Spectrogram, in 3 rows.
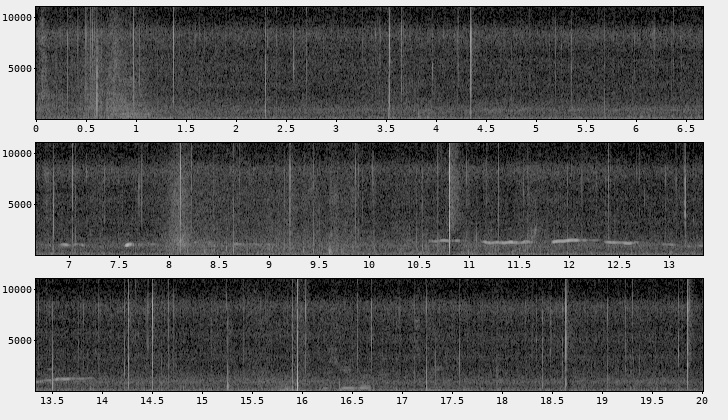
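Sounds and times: campfire crackling and popping: 0:00.0 - 0:20.0
faint wavering whistle: 0:06.8 - 0:09.1, 0:10.5 - 0:14.0.

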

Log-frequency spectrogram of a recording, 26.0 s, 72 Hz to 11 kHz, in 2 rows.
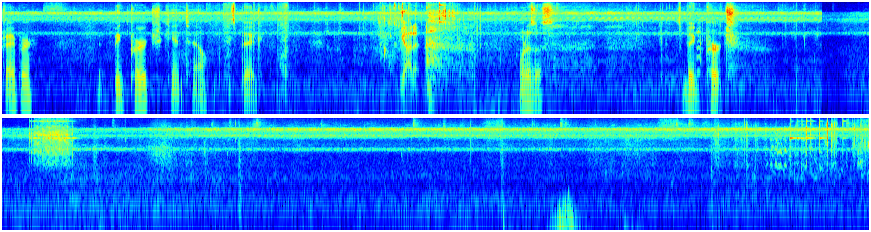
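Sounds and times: night insects trilling: 0:00.0 - 0:26.0.

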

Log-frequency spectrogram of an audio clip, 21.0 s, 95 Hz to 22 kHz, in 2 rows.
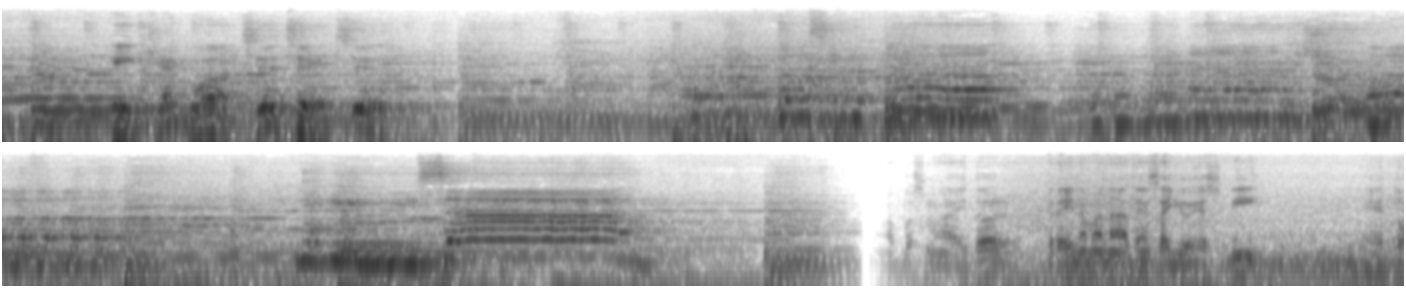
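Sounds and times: karaoke song with guitar: 0:00.0 - 0:16.4
person singing long notes: 0:05.0 - 0:11.9, 0:12.7 - 0:15.6.

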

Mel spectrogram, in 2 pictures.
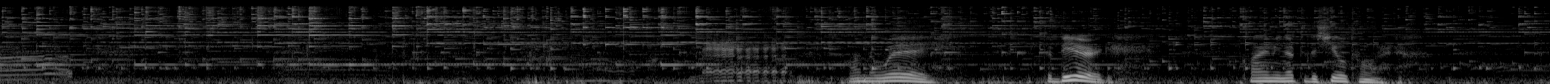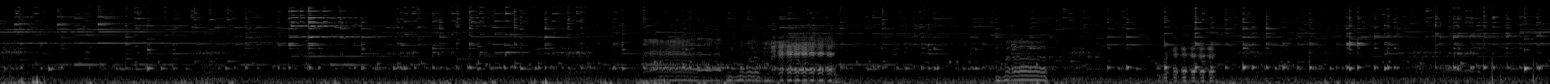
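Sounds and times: livestock bleating: 0:00.0 - 0:00.8, 0:07.0 - 0:08.0, 0:21.9 - 0:23.9, 0:25.4 - 0:26.0, 0:27.2 - 0:27.7
animal bells clanking: 0:00.0 - 0:31.0.

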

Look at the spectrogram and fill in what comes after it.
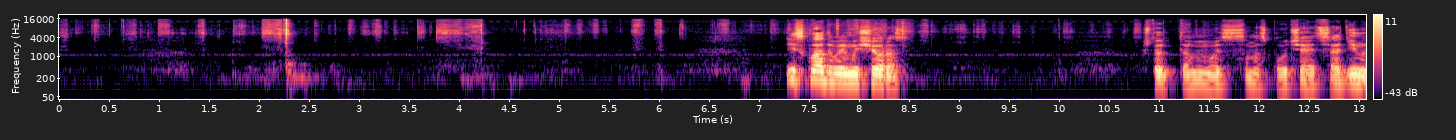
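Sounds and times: paper rustling and crinkling: 0:00.0 - 0:06.3.

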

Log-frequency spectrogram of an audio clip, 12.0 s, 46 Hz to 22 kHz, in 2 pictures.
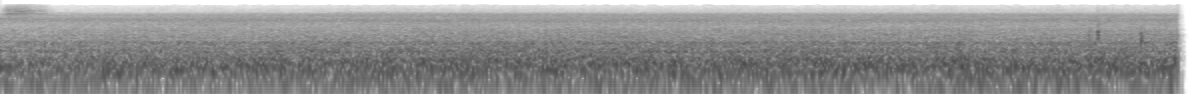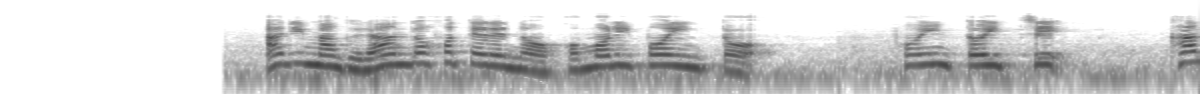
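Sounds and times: outdoor background hiss: 0:00.0 - 0:05.9.

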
